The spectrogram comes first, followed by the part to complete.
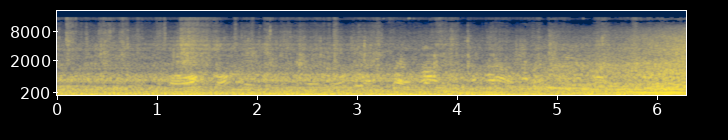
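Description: Street ambience: the low hum of road traffic, growing louder near the end, with faint voices of people talking nearby.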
